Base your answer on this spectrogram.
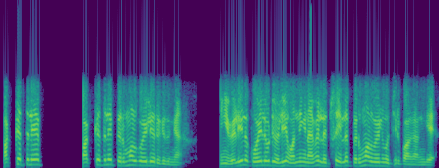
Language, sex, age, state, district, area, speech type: Tamil, male, 18-30, Tamil Nadu, Tiruppur, rural, conversation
